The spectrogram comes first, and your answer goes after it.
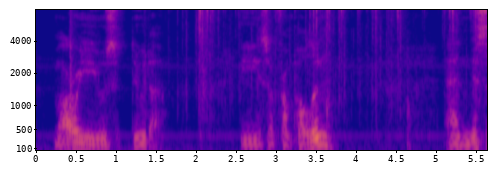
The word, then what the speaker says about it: Mariusz Duda: I had to go to the computer and get a pronunciation a pronunciation guide because I wasn't sure how to pronounce his name, but the computer told me he was Mario Duda.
